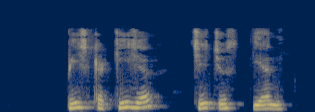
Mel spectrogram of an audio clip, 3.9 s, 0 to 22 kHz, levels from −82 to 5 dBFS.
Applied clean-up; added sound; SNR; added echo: none; none; none; none.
